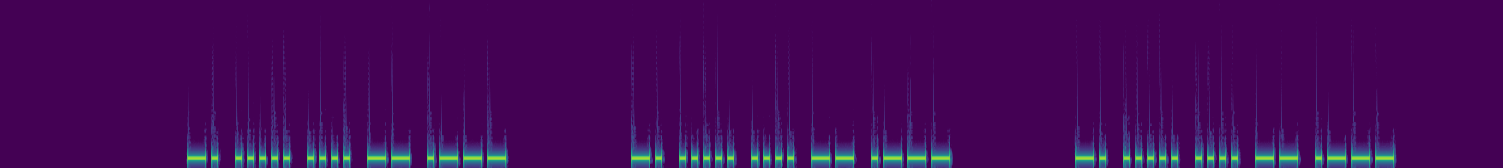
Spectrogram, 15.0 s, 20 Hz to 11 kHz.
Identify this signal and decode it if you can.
Morse code, heard as a keyed tone, about 20 wpm, 700 Hz. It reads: N5HMJ N5HMJ N5HMJ
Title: USA Call Signs - 5 Characters - Repeated 3x - 20wpm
